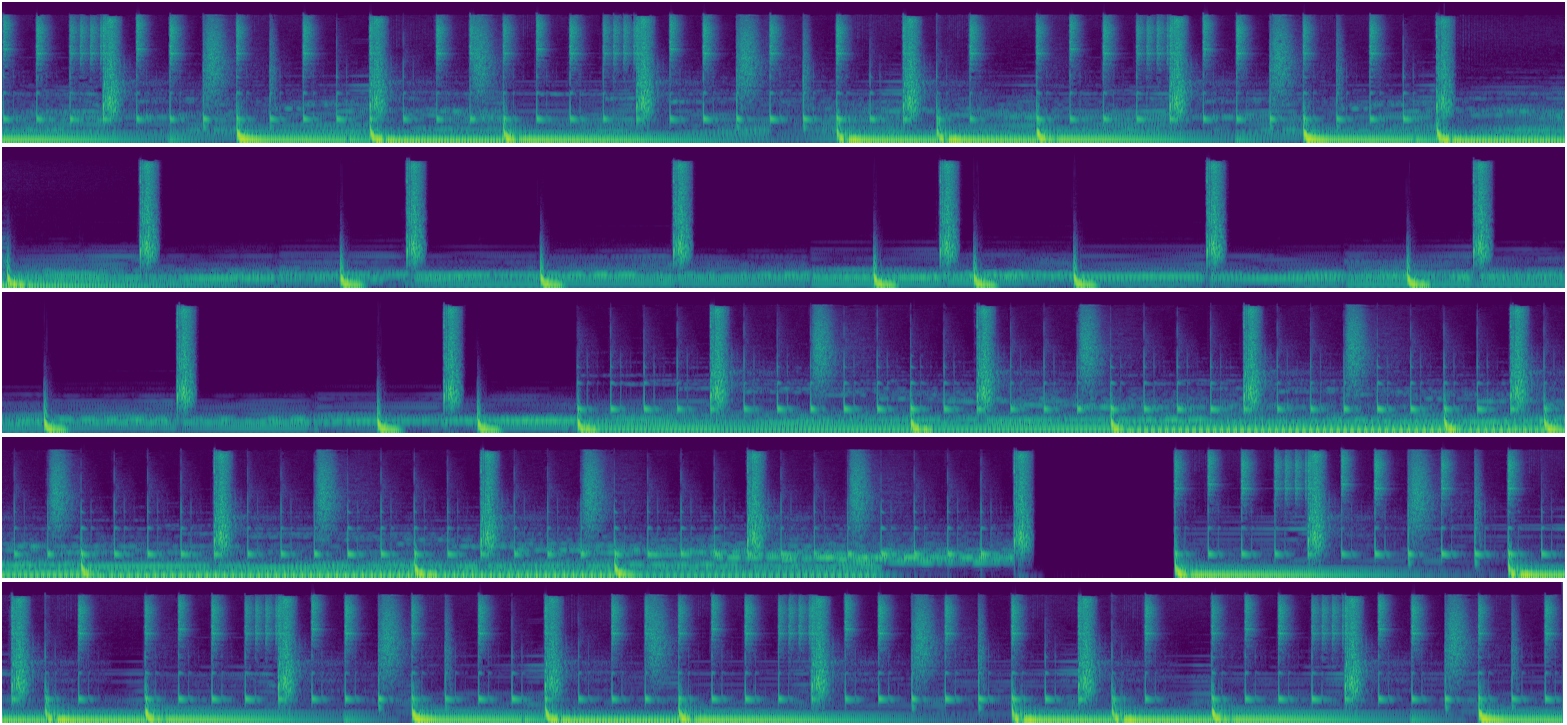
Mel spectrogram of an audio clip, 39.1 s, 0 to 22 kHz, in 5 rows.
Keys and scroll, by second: 1.5 space, 4.5 ctrl+z, 7.9 ctrl+z, 10.0 space, 11.3 space, 12.2 space, 15.6 ctrl+s, 16.3 space, 17.5 space, 18.3 ctrl+z, 18.9 space, 19.6 ctrl+z, 20.1 space, 20.7 ctrl+z, 22.0 space, 23.0 space, 23.5 space, 27.6 space, 28.4 space, 32.0 space, 38.1 space, 38.6 space.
